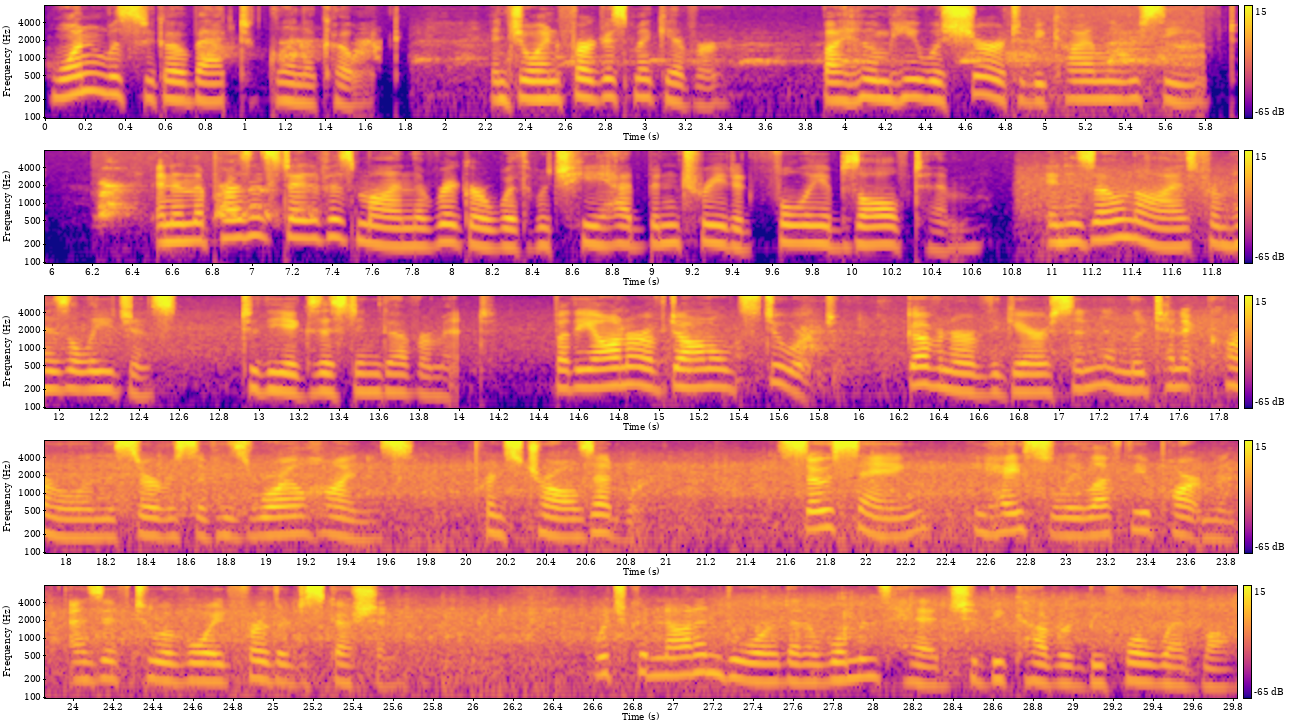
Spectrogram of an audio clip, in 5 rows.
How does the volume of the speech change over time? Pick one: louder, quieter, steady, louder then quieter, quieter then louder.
steady.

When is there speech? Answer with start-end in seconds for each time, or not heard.
0.0-25.7, 26.6-29.7.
